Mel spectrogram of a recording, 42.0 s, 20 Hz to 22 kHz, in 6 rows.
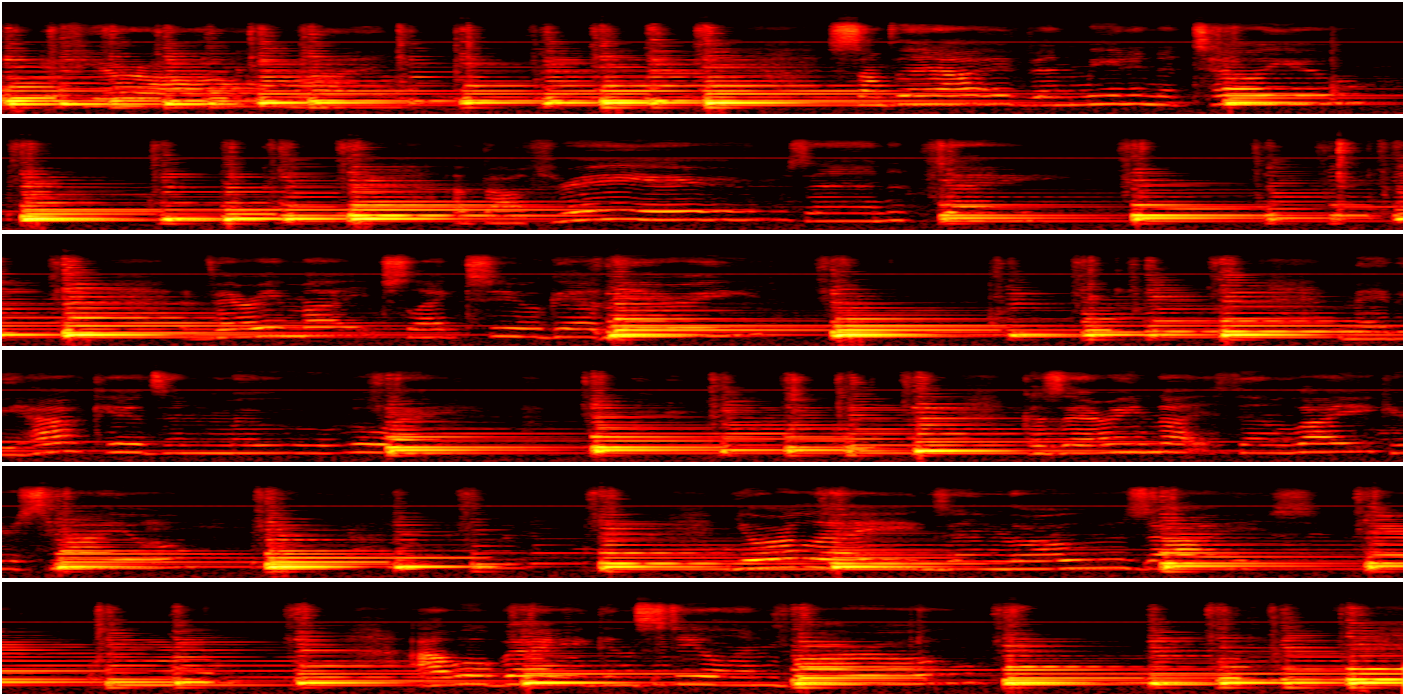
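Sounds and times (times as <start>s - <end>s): ukulele chords strummed: 0.0s - 10.9s, 11.6s - 21.2s, 22.9s - 42.0s.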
